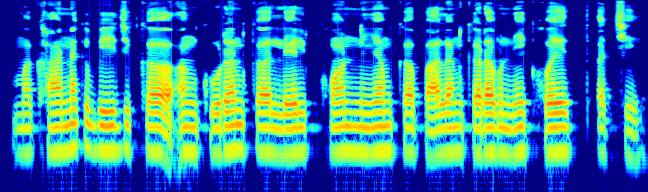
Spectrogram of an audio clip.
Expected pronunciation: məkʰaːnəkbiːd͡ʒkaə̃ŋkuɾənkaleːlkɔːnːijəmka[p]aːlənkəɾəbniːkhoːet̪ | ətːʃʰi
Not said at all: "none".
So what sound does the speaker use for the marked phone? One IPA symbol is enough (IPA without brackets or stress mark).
p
